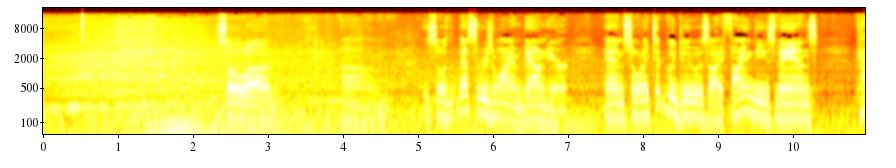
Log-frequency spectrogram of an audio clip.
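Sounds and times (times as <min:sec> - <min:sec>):
truck driving past: 0:00.0 - 0:07.5
speech: 0:02.4 - 0:03.2, 0:04.0 - 0:10.9.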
